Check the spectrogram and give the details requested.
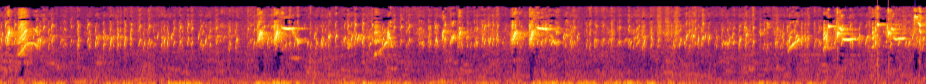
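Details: Training song of a goldfinch: steady high-pitched chattering twitter running throughout, punctuated by several louder tumbling bursts with short whistled slides.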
